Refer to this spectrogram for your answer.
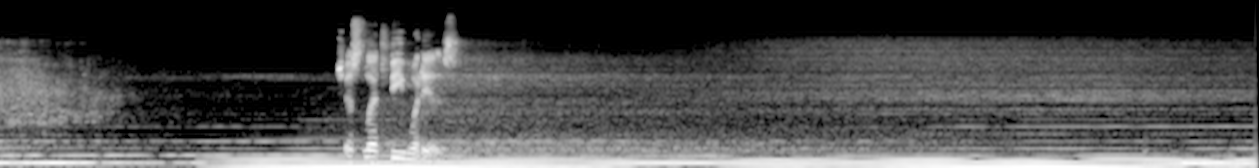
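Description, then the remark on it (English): A bus or truck passes in traffic, its engine rumbling loudly and steadily, a deep droning hum that sets in early and holds throughout, with a brief spoken phrase over it. “Don't push against the bus or truck passing, the horn.”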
